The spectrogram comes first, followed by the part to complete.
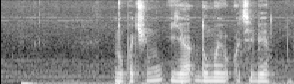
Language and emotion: Russian, neutral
